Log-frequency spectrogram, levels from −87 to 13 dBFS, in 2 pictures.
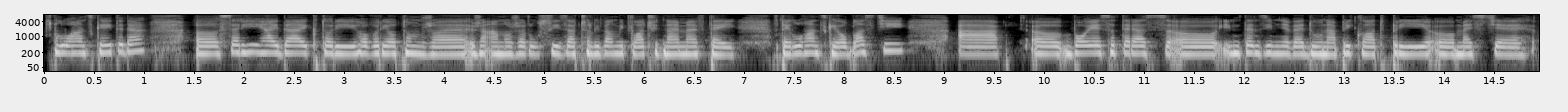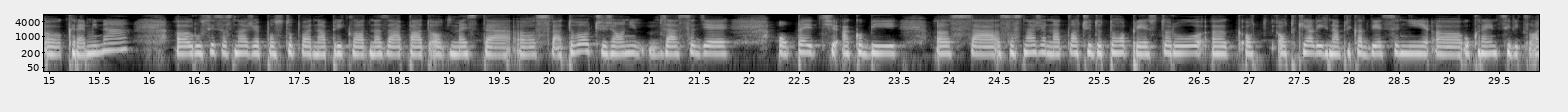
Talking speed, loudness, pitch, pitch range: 130 wpm, -16 LUFS, 190 Hz, 185-200 Hz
